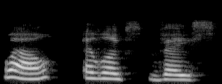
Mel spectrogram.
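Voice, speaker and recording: A woman puts on a sweet little sister from a picture book. She speaks high and earnestly, full of admiration, through slightly dull sound. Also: drawn-out words. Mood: admiring, encouraging. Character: sweet, encouraging little sister, small girl.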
